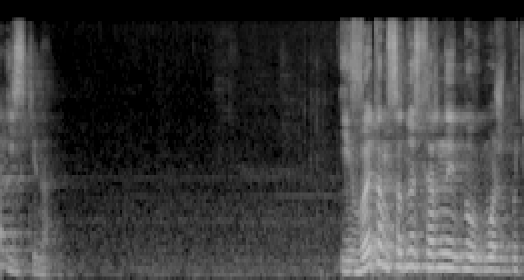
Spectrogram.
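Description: A man speaks through a microphone, pausing between phrases.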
